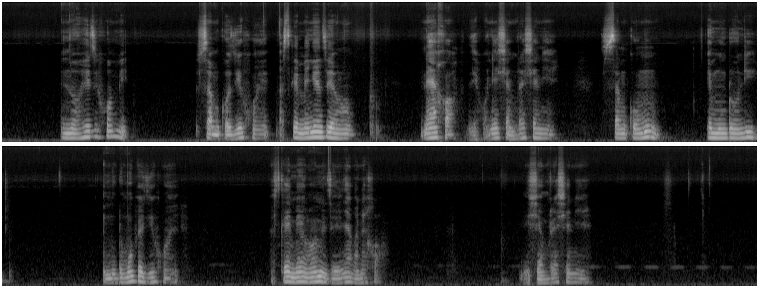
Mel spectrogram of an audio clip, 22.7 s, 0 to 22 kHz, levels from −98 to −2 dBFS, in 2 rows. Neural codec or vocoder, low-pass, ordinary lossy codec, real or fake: none; none; none; real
